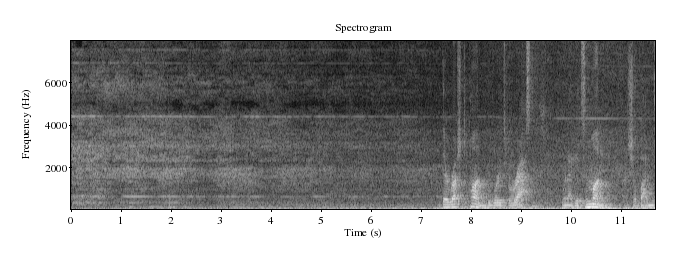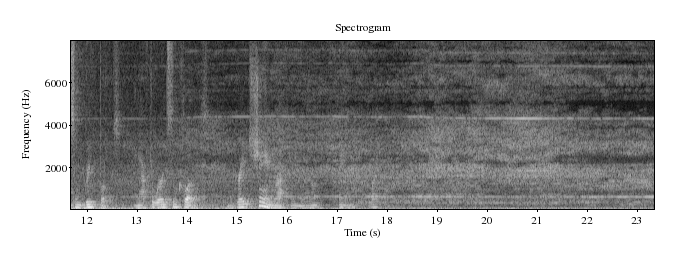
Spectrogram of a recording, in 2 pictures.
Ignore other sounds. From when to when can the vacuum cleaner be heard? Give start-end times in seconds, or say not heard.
0.0-23.3.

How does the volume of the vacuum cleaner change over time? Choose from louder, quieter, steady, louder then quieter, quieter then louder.
quieter then louder.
